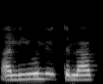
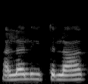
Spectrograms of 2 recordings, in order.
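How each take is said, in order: First: The first word sounds like 'aliul'. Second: The first word sounds like 'alal'. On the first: The speaker calls it wrong. "बहुत से लोग अलीउल इतलाक पढ़ते हैं जो कि गलत है" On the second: The speaker calls it right. "इसका सही तलफ़ुज़ अलल इतलाक है"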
